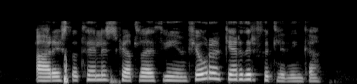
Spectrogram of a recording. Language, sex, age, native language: Icelandic, female, 40-49, Icelandic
